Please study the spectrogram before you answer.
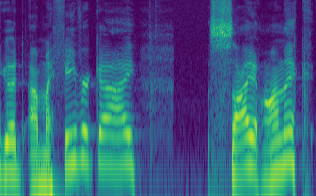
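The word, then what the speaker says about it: Psionic: um my favorite guy pionic audio is I think how you say it it's PS IO n i audio and the guy's name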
